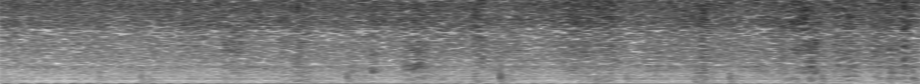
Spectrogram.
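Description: Spice powders sizzle and crackle in very hot oil for a homemade mango pickle, a loud, dense frying hiss with scattered pops running continuously, no talking.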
